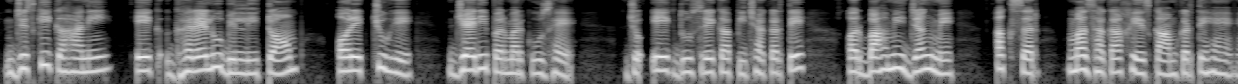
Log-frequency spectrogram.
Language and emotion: Urdu, neutral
